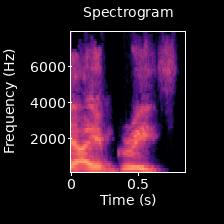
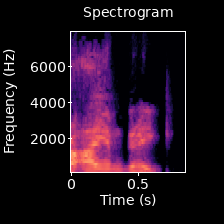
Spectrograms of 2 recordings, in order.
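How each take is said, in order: First: "Greece" ending in an s sound; intended pronunciation. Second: "Greek" ending in a k sound, pitched high; misleading pronunciation. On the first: Explaining what the stranger meant, "Greece" with an s ending. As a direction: finish "Greece" on a clear s, slightly raised. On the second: Stranger attempting his username, high "Greek" with a k ending. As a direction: say "Greek" with a final k, imitating the stranger. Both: Retold or imitated. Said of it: "he's trying to say".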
